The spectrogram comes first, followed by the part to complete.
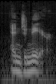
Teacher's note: In engineer, the third syllable is stressed. Engineer. The stressed syllable sounds stronger or louder.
